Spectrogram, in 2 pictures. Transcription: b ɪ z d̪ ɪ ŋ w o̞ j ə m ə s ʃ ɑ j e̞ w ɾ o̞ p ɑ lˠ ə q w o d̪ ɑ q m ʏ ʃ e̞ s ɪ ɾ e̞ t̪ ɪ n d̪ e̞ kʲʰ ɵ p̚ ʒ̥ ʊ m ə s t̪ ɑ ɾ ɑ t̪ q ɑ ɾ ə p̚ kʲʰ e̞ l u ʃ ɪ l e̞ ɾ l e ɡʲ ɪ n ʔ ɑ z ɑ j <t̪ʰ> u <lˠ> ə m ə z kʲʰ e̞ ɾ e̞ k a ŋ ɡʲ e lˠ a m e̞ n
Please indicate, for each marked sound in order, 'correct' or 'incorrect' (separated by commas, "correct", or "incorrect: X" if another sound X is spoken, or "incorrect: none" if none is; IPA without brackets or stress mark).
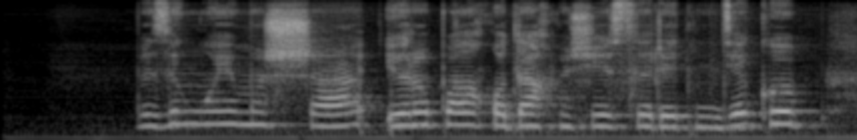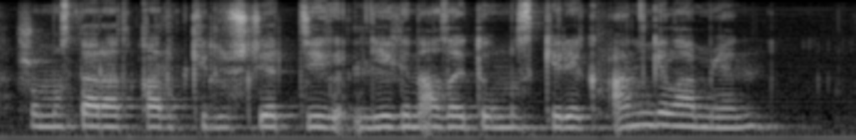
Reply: incorrect: t̪, incorrect: none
